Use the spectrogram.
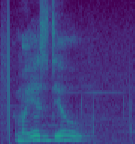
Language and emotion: Russian, neutral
